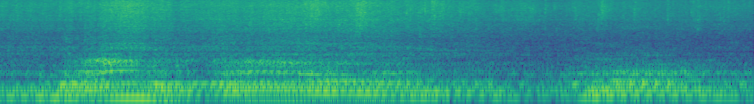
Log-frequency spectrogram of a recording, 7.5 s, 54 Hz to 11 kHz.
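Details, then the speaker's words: Fully built Subaru EJ25 flat-four, rebuilt after suspected bent valves, revving outside garage before first drive. Deep even boxer rumble swelling smoothly with each rev and settling back, no knock or tick; sounds much better than before, owner hopes issue fixed. "But, it sounds a lot better than it did. I'm hoping that fixed our issue."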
